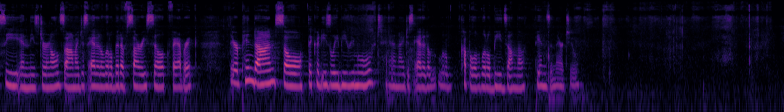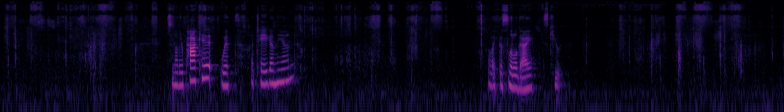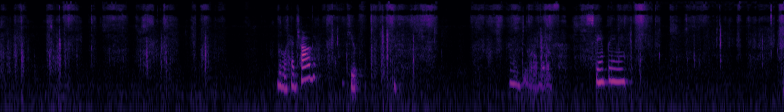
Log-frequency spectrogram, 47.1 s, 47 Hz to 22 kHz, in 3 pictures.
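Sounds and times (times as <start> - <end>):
paper pages rustling and turning: 10.8 - 20.7, 21.6 - 26.6, 27.3 - 47.0.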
